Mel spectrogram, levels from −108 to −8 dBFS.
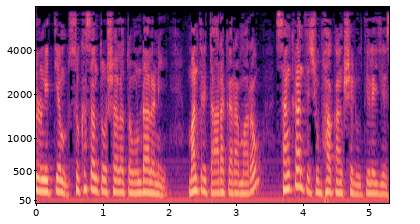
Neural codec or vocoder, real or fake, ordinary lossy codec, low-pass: none; real; none; 7.2 kHz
